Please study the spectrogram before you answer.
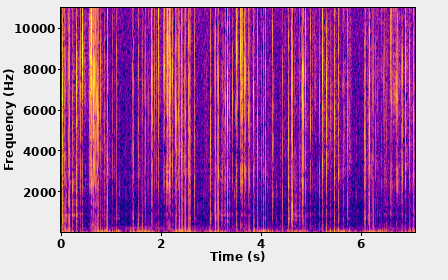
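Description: Fingernails scratch the ribs of a tall pink ridged plastic bottle held upright beside the mic. The result is a dense, uneven run of quick scratchy clicks and rasps over a heavy low rumble, with bright crackle throughout.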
